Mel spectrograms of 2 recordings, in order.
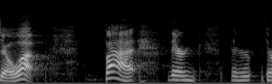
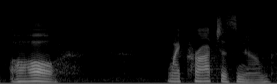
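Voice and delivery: low, hushed retold discovery; numb realization; 9 semitones lower, 9 dB quieter, slower than usual. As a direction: murmur it low, taking stock of the damage. Discovers numbness after hard sitting.

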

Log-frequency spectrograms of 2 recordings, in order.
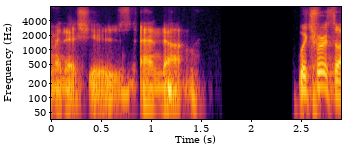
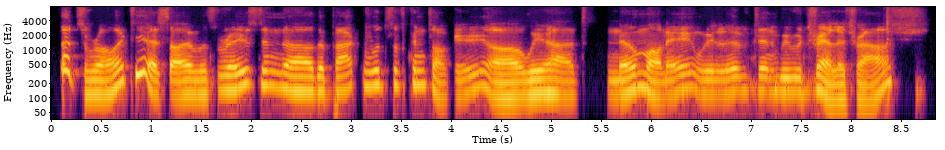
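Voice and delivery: slow, higher mock British accent, drawn out; Johnny Depp's British affect; 5 semitones higher, slower than usual. Depp answering the lawyer about Kentucky, in a slow mock British accent. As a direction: put on a pretentious British accent, slowly. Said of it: "an affect in his voice".

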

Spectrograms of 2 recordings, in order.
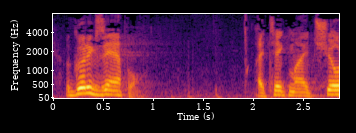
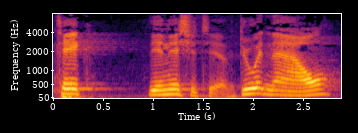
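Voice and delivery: loud, high, building to a forceful peak; emphatic, compelling preacher's exhortation; passionate urgent command; 5 semitones higher, 7 dB louder than usual. Acted. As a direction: fire off each order like an impassioned commander. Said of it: "It's passionate, it's compelling, and he commands us".

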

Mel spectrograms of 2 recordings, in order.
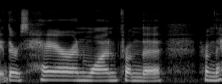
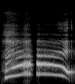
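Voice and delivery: high panicked "Ah!" cry; a sudden high, louder scream of panic while running; panicked yell; 3 dB louder than usual. Retold or imitated.

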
